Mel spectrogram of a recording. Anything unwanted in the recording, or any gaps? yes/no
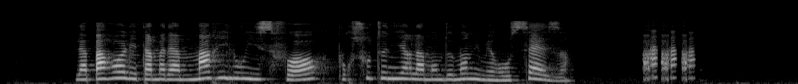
yes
